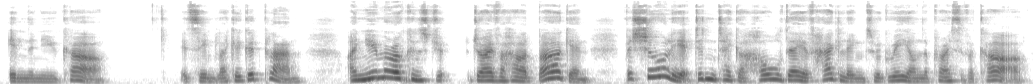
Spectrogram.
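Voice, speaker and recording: A woman reading a personal narrative aloud as its author. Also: lowish voice. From Edinburgh, Scotland. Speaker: author reading their own essay.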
